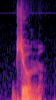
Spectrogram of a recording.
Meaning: biome
- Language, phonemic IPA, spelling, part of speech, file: French, /bjom/, biome, noun, LL-Q150 (fra)-biome.wav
